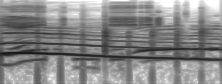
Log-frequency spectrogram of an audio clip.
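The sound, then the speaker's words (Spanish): About ten sharp hand claps in a steady, moderately quick rhythm, sounding over a loud, sustained tone that slowly slides downward in pitch. “Ah, y recuerden que mientras no dejen de aplaudir, no dejamos de jugar.”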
